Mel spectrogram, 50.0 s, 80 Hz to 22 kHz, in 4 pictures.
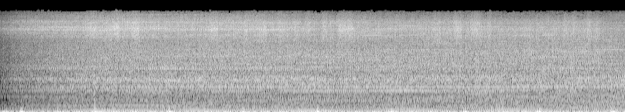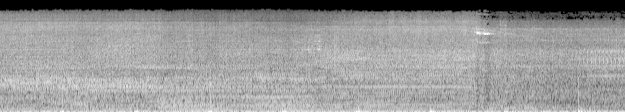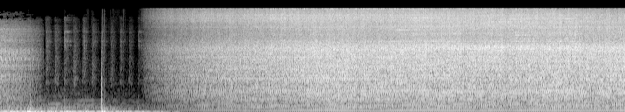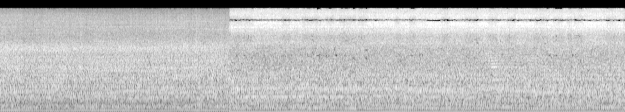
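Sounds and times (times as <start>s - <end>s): pulsing low beat: 0.0s - 28.8s, 42.1s - 50.0s
bandsaw mill sawing log: 28.7s - 50.0s.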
